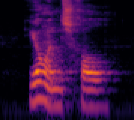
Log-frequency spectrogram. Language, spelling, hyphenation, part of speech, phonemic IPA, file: Dutch, jongensschool, jon‧gens‧school, noun, /ˈjɔ.ŋə(n)(s)ˌsxoːl/, Nl-jongensschool.ogg
- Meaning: a boys' school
